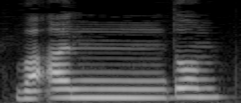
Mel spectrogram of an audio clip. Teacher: انتم میں نون ساکن ہے، اس کے بعد حرف ہلکی موجود نہیں ہے، تو لہٰذا یہاں پر ہم غنہ سے پڑھیں گے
